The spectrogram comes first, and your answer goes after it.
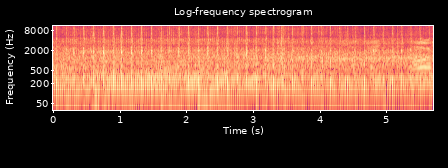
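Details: Rare 1980s Victa Vortex two-stroke lawn mower, primed three times and started: steady, even two-stroke buzz at fast idle, regular firing without misses or surging; runs healthy.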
